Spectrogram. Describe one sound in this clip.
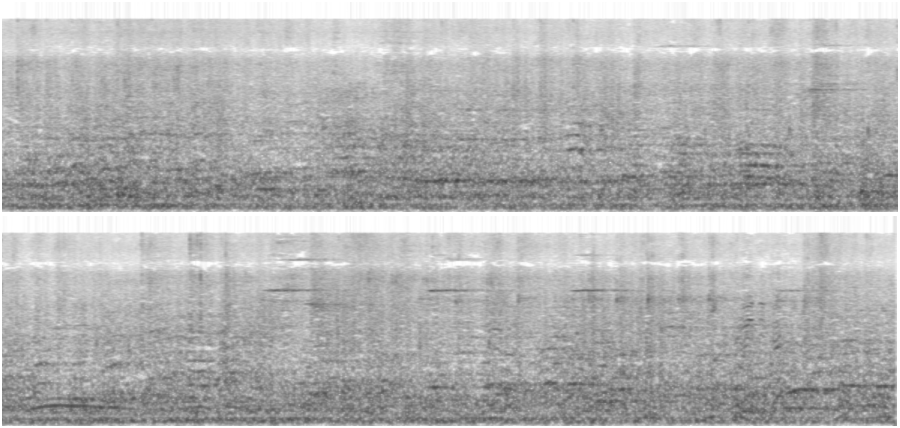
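A crowd of people chatters loudly all around in a large echoing hall.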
